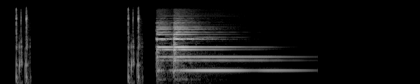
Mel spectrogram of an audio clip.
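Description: Subscribe-button animation sound effect: two quick mouse clicks, two more about a second later, then a bright notification bell ding that rings out and fades over about a second and a half.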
